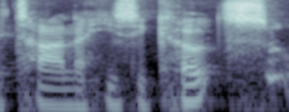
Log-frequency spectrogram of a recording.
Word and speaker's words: Ta-Nehisi Coates: So before we get into Black Panther by Ta-Nehisi Coates, which we did confirm that is how you pronounce their name.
